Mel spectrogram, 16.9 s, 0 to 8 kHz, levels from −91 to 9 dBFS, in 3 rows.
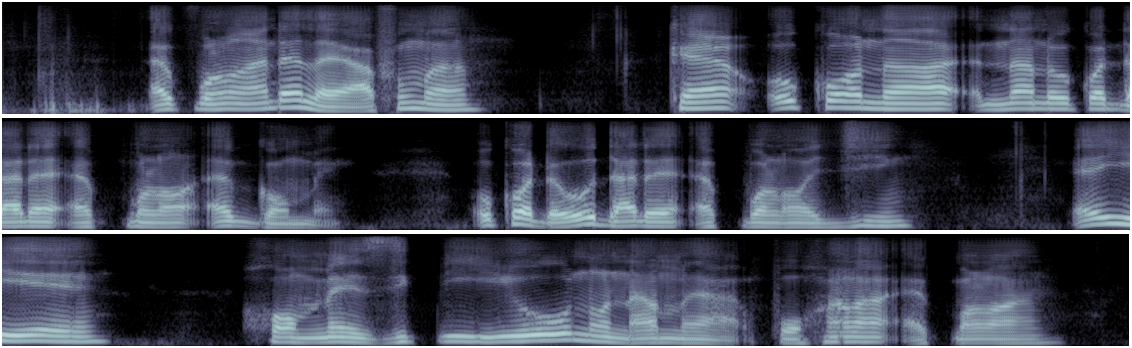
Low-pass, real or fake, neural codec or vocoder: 7.2 kHz; fake; codec, 16 kHz, 0.7 kbps, FocalCodec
